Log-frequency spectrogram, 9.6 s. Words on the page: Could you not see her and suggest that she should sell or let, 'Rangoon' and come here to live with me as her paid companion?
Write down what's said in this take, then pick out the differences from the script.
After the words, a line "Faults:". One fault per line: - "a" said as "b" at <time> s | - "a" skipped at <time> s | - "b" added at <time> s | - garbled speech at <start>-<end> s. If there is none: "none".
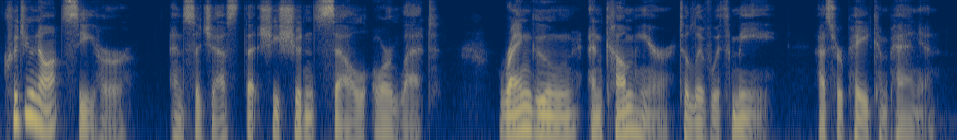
Could you not see her and suggest that she shouldn't sell or let, 'Rangoon' and come here to live with me as her paid companion?
Faults:
- "should" said as "shouldn't" at 2.8 s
